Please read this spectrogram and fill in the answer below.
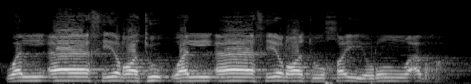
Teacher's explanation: والراء هنا مفخمة، لماذا؟ لأنها مفتوحة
